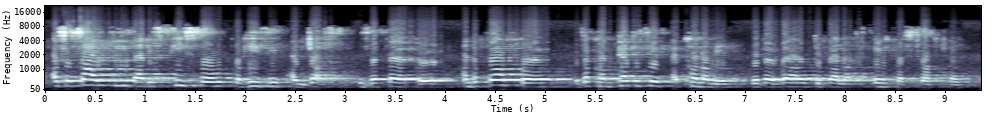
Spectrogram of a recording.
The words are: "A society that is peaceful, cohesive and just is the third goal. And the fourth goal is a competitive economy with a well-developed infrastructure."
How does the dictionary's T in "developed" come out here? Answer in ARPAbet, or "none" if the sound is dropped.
T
